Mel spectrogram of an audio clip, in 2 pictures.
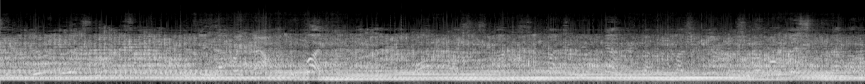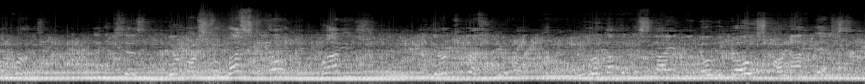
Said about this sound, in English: That is not a bird. That's an airplane.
